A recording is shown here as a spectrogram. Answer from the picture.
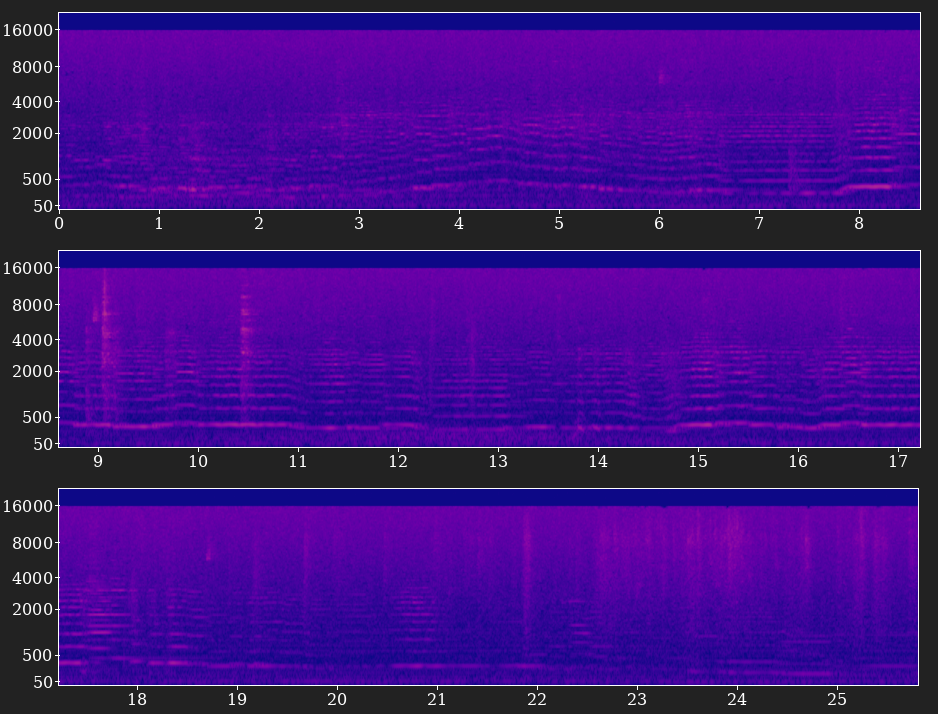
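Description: Instrumental music: a slow melody on a bowed string instrument, sliding between some notes and holding others.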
